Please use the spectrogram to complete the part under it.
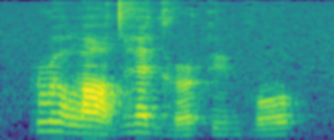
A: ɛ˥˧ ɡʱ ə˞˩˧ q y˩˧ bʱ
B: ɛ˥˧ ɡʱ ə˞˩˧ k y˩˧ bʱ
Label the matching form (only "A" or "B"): B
